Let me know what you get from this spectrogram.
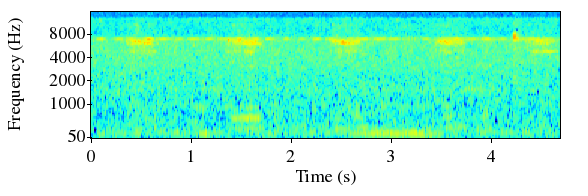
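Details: Pug dog snoring while asleep, a low steady rumble with soft rhythmic breaths rising and falling, plus a constant faint high whine and brief airy puffs above.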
